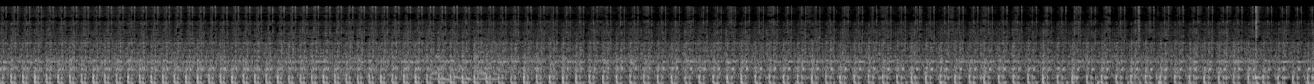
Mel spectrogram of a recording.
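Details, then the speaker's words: Old Lister D stationary engine, first run in 40 years after belt starting from a Petter W1H; steady thumping about six beats a second, slightly uneven; rough running after long storage. "there we go my well she barked off we had life out of this list today so that's hopeful"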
